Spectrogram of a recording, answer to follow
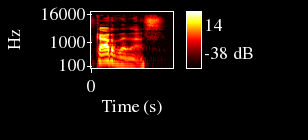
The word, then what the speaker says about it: Cardenas: I want to tell you how to correctly pronounce his last name. It's a very wonderful. It's a very common last name where I come from. It's Cardenas.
